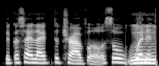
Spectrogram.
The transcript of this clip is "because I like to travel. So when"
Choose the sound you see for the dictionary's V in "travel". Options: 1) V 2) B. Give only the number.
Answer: 1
